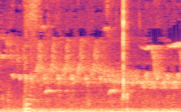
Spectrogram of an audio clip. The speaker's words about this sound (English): Good morning, y'all. The birds are singing and welcoming you to a new day.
